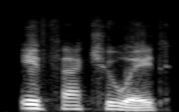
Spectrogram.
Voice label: "effectuate", American

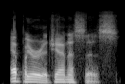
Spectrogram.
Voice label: "Epeirogenesis", American

